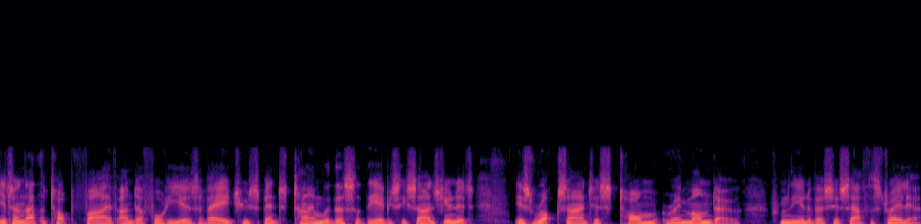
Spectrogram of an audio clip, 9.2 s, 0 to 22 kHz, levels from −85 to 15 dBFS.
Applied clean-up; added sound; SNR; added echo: none; none; none; none.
